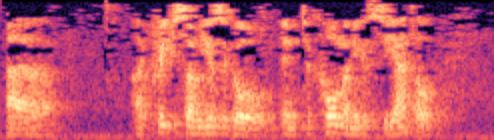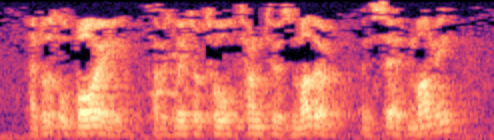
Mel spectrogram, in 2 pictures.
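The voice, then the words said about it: Educated Glasgow Scottish accent. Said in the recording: “my accent's not Chinese. It's educated Glasgow ... educated Glaswegians speak like this”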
